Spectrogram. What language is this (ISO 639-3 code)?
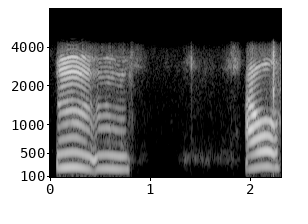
asm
